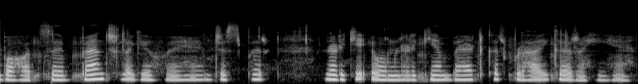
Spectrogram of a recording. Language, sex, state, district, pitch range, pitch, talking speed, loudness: Hindi, female, Jharkhand, Ranchi, 205-225 Hz, 215 Hz, 180 wpm, -18 LUFS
